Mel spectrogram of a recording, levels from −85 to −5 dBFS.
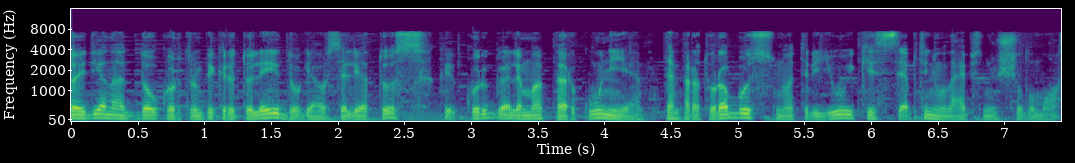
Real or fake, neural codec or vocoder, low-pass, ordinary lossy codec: real; none; 7.2 kHz; AAC, 64 kbps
